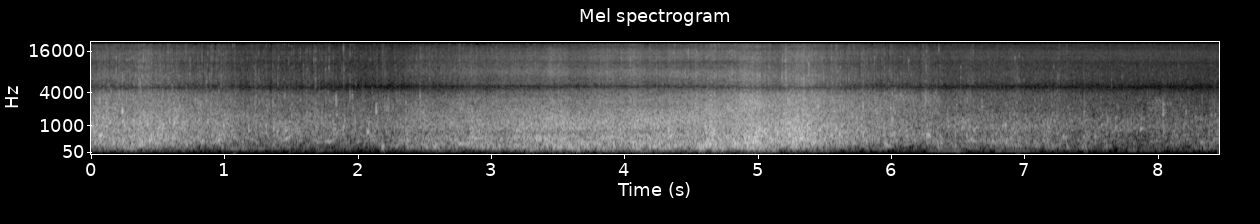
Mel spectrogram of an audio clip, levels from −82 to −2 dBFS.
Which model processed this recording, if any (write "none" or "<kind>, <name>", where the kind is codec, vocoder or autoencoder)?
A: none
